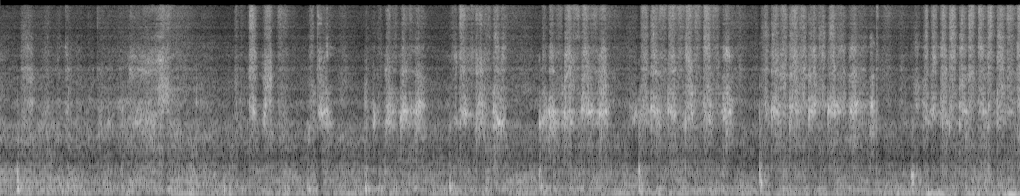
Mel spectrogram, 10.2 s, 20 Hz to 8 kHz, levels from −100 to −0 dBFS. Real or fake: fake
